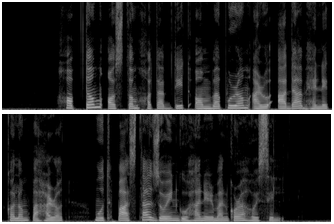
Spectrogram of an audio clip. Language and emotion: Assamese, neutral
